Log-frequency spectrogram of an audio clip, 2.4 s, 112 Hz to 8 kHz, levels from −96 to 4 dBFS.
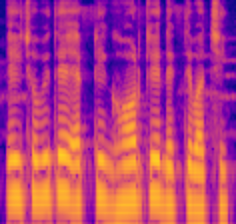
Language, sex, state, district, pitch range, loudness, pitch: Bengali, male, West Bengal, Alipurduar, 165-195 Hz, -16 LUFS, 180 Hz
